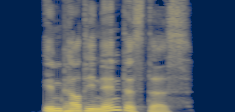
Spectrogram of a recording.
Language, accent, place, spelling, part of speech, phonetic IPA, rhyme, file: German, Germany, Berlin, impertinentestes, adjective, [ɪmpɛʁtiˈnɛntəstəs], -ɛntəstəs, De-impertinentestes.ogg
- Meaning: strong/mixed nominative/accusative neuter singular superlative degree of impertinent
